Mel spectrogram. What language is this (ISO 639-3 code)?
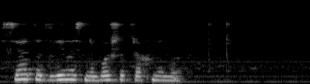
rus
